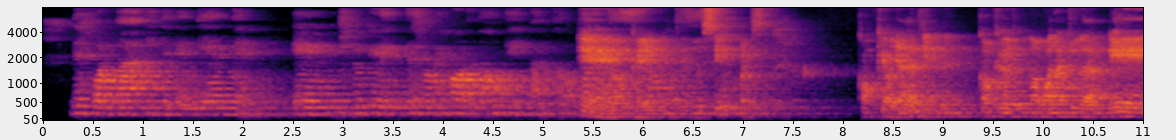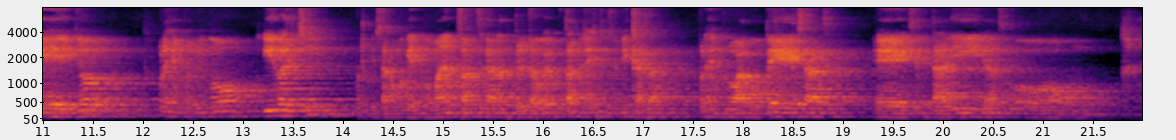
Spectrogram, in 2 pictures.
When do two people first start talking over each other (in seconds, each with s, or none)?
5.4 s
